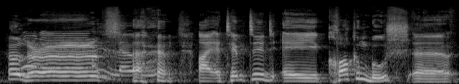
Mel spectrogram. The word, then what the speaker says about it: croquembouche: I attempted a croquembouche 2 weeks ago. Am I saying it right? Croquembouche. Croquembouche, yes. Croquembouche.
